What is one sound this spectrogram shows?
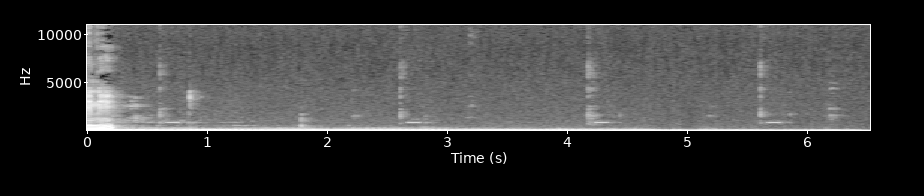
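A mobile phone gives a short soft beep with each key press.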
